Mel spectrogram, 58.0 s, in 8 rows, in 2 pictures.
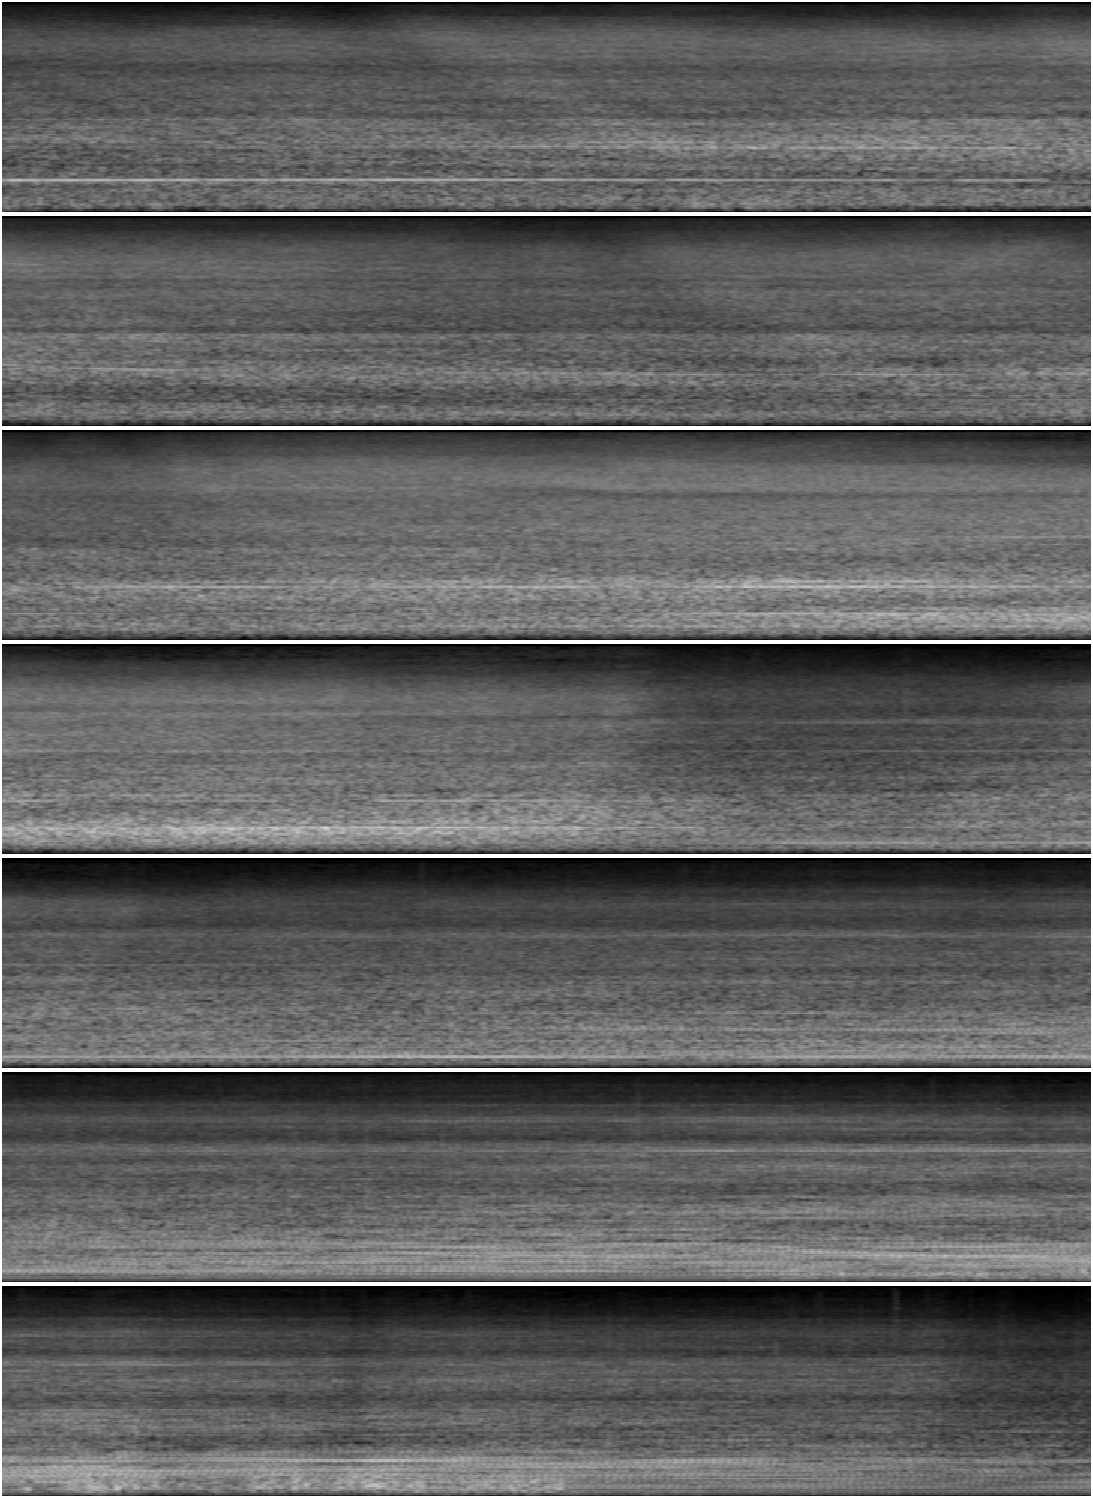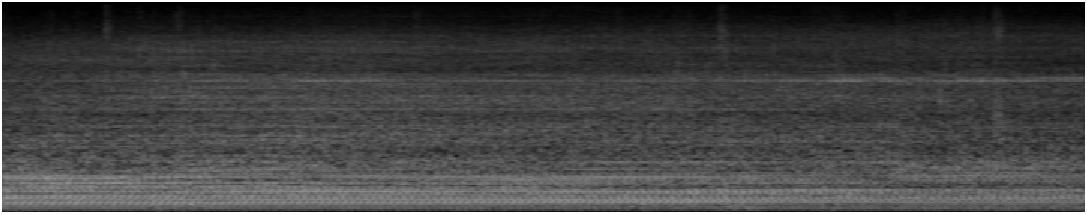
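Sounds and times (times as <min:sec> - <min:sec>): train drive mechanical hum: 0:00.0 - 0:58.0.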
